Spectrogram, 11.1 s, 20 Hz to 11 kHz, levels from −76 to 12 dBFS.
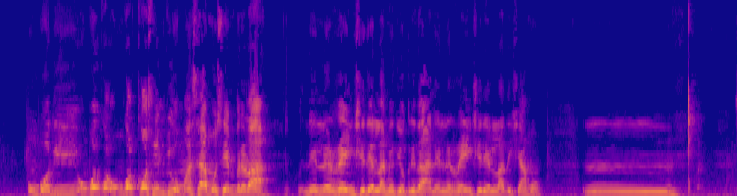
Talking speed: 125 wpm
